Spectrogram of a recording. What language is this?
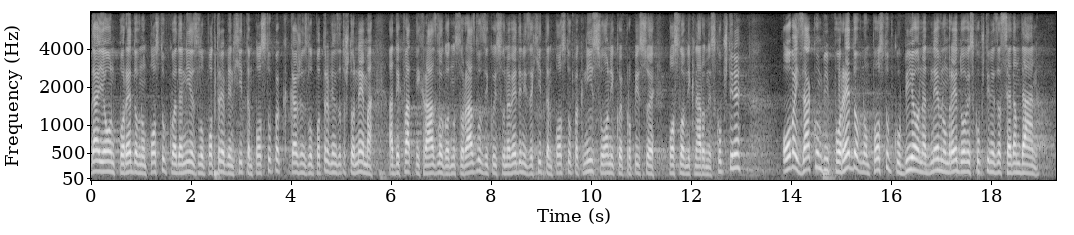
Serbian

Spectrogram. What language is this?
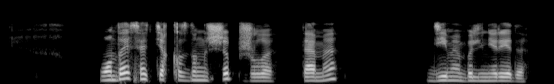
Kazakh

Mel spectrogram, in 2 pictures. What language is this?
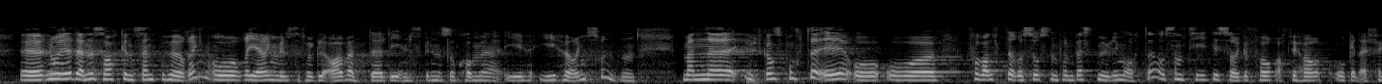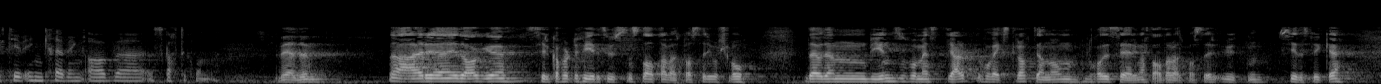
Norwegian Bokmål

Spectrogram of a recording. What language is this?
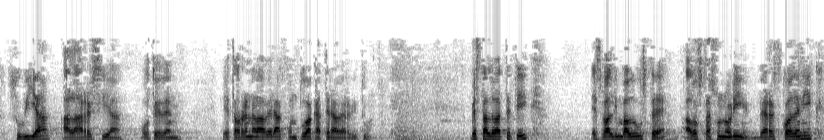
Basque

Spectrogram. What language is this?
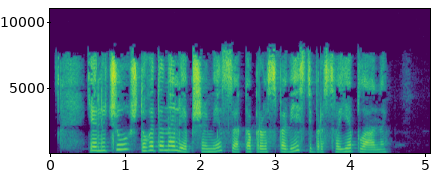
Belarusian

